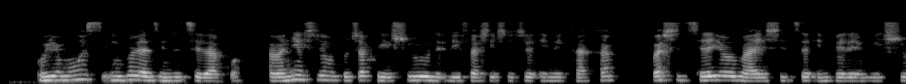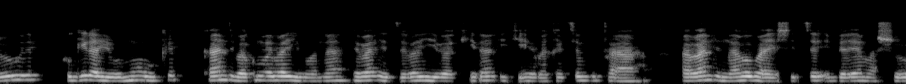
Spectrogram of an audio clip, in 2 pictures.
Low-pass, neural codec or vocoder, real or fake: 7.2 kHz; codec, 16 kHz in and 24 kHz out, 2.2 kbps, FireRedTTS-2 codec; fake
